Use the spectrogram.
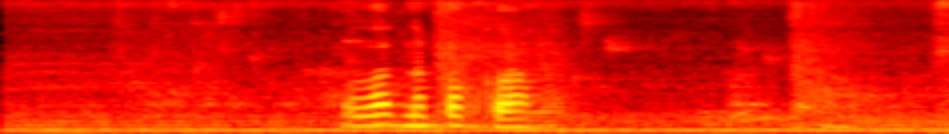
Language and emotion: Russian, sad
